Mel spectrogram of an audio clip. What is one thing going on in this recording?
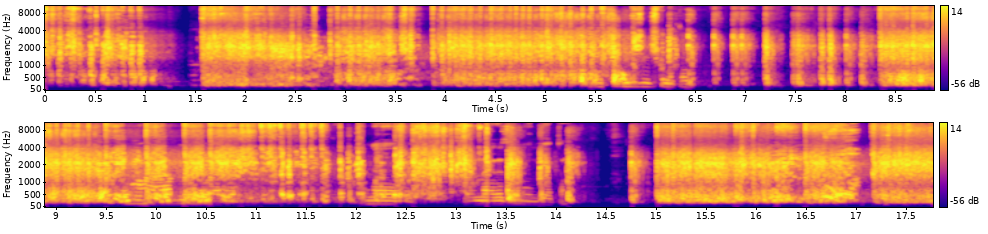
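A sniper rifle fires a sharp shot.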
